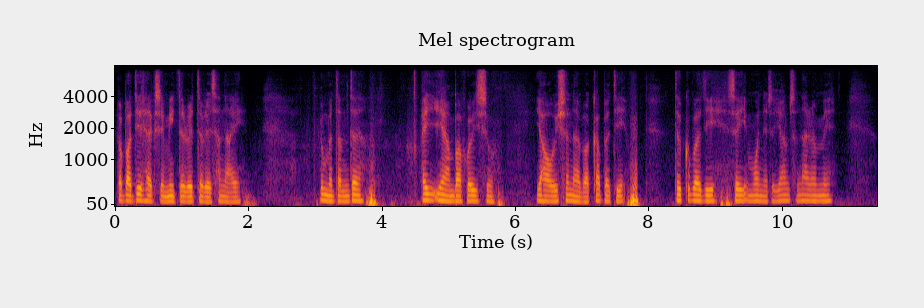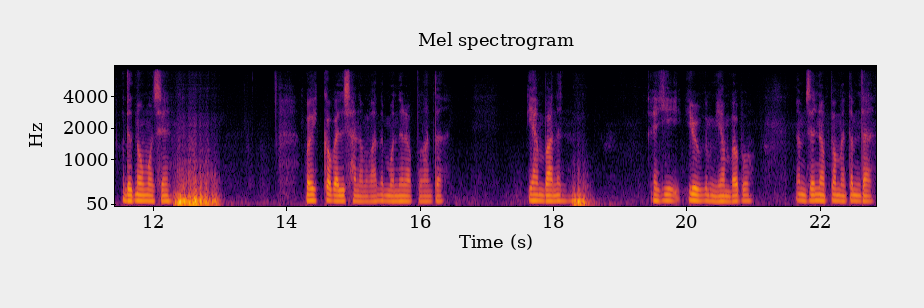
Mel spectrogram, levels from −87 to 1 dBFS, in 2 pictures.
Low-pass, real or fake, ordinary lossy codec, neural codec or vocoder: 7.2 kHz; fake; none; codec, 16 kHz in and 24 kHz out, 0.6 kbps, FocalCodec, streaming, 4096 codes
